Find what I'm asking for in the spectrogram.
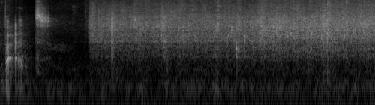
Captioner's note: sizzling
